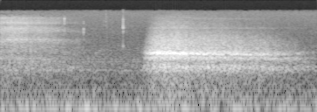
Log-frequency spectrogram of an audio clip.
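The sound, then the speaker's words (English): A slow, deep breath taken during a guided relaxation exercise: a soft breathy rush rises after a near-silent moment and then gradually fades over about two seconds. It is faint and heard alone. “Nice relax here. Okay, another nice deep breath.”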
